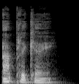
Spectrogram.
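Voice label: "applique", British English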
